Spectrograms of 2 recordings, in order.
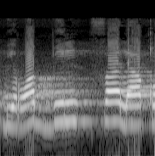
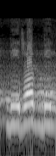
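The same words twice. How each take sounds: First: بی رب الفلق joined, with a full heavy ra; the correct way to read بی رب الفلق. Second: بی رب ال chopped apart wrongly; the wrong way to read بی رب ال; wrong split reading. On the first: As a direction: read بی رب الفلق smoothly, slowly, with a thick ra. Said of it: "را کو موٹا پڑھیں گے". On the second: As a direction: break بی رب ال into separate pieces. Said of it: "نہیں پڑھیں گے". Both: Shown as a demonstration.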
